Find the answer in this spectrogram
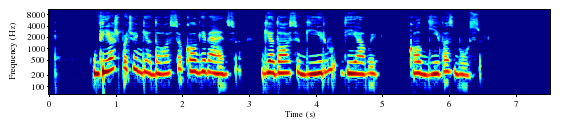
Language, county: Lithuanian, Vilnius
